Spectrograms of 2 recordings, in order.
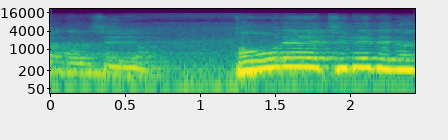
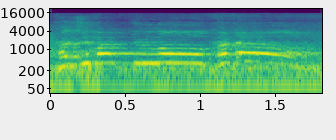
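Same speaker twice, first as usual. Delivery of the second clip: roaring rallying speech; 7 semitones higher than usual. Real, not acted. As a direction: bellow each line to rally troops. Closing rally chant to supporters.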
